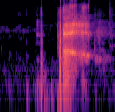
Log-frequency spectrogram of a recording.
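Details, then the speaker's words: Burp during a burping challenge after drinking apple juice: a few short throat noises, then one loud, rasping burp lasting about half a second. "my guys, I need a burp. That was half a burp."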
